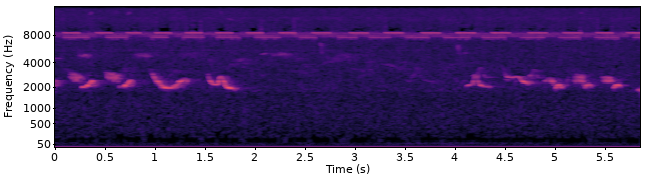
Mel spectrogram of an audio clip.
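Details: Rufous-bellied thrush (sabiá-laranjeira) at a nest where both parents feed young chicks: short, slurred chirps around mid-high pitch come in quick bursts, then a pause, then another run. A steady high insect buzz runs throughout.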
